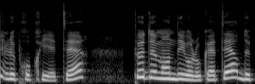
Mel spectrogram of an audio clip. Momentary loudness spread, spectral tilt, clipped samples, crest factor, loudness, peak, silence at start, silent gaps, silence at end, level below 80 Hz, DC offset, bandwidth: 8 LU; -6.5 dB/octave; under 0.1%; 14 dB; -20 LUFS; -6 dBFS; 0 s; none; 0 s; -60 dBFS; under 0.1%; 13 kHz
